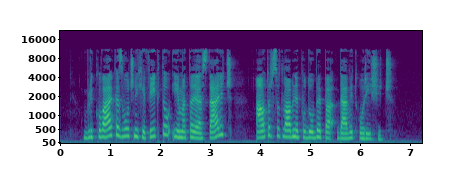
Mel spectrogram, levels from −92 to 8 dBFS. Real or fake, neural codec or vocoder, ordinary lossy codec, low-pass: fake; vocoder, 44.1 kHz, 128 mel bands, Pupu-Vocoder; MP3, 48 kbps; 19.8 kHz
